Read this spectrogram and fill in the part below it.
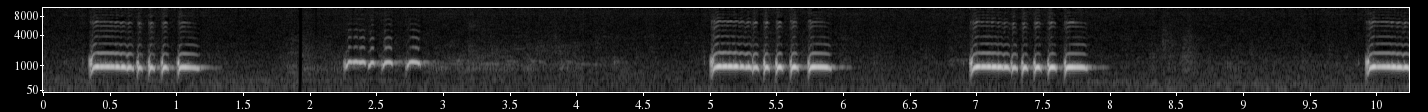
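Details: Cemani zebra dove cooing steadily: five clear phrases, each a quick run of pulsed, buzzy coos near one pitch with a slight drop at the end, spaced about two seconds apart over a low background hum.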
